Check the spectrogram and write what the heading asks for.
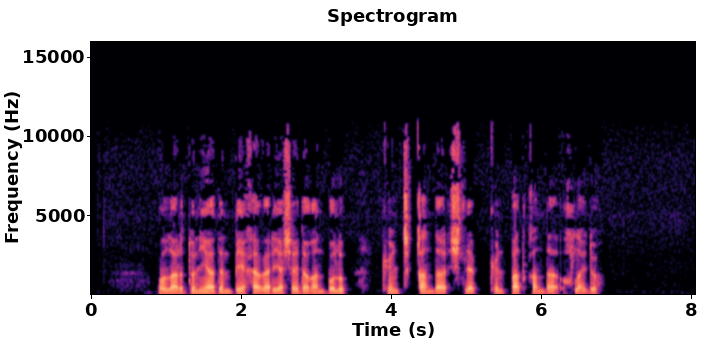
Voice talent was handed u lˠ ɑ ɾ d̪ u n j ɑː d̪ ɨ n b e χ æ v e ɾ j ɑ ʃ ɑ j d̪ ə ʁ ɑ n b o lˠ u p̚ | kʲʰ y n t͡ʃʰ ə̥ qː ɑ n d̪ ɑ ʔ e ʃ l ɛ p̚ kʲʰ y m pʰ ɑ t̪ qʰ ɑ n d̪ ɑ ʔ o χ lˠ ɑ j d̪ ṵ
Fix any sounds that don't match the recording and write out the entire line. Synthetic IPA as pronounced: u lˠ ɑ ɾ d̪ u n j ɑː d̪ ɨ n b e χ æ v æ ɾ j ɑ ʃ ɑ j d̪ ə ʁ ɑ n b o lˠ u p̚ | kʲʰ y n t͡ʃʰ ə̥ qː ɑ n d̪ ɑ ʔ i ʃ l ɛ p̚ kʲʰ y n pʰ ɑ t̪ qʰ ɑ n d̪ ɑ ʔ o χ lˠ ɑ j d̪ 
